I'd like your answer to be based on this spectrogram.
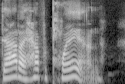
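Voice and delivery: put-on proud, pleased delivery. Retelling coming home and telling Dad about a plan: imitating own proud announcement. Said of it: "I said to my dad very proudly".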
